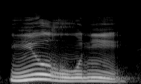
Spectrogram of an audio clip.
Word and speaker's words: يُغْنِي: Югни. Югни. Гайн твердый. Югни. Ударение кеср в размере двух огласовок.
